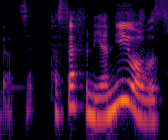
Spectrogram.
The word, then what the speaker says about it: Persephone: Persephone, that's it. Persephone.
